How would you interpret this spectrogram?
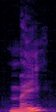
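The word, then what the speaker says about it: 没: Mei est un mot à double vie, un véritable caméléon. Prononcer mei, il signifie il n'y a pas, la négation d'existence, comme dans meio. Prononcer mo, il retrouve son sens originel lié à l'eau, se noyer, sombrer, disparaître sous la surface.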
